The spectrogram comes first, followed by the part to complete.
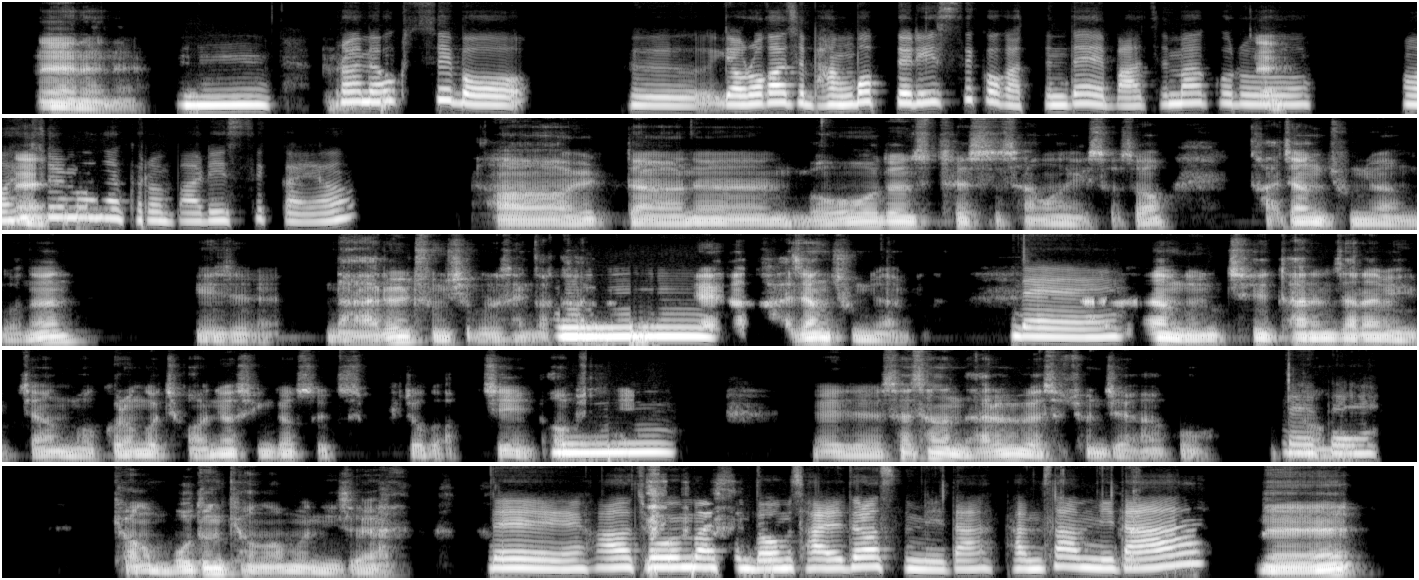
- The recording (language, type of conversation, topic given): Korean, podcast, 스트레스를 받을 때는 보통 어떻게 푸시나요?
- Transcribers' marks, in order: tapping; other background noise; laughing while speaking: "이제"; laugh; cough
